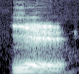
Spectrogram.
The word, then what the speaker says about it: 일: This is sort of an E sound 일. with an at the end of it. That is sort of halfway between an R and an L. Listen to Dr. Kerr say 일. 일. 일. 일. Yeah. 일. Good. Yeah. Good. The tip of your tongue will go to the roof of your mouth for that RL sound.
